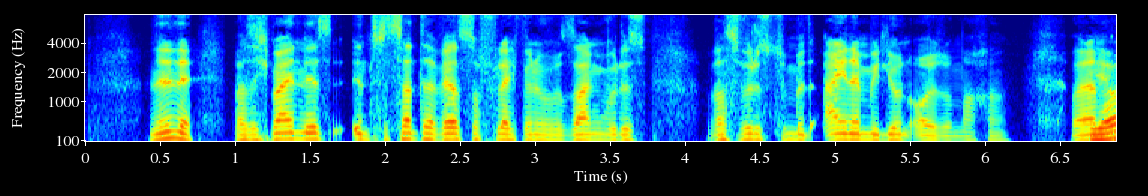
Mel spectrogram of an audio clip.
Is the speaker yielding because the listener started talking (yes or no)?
no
